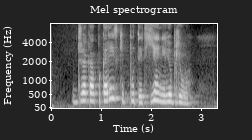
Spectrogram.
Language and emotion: Russian, angry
